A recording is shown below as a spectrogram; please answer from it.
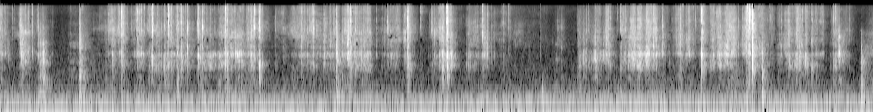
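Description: Rolls of nail transfer foil being handled and shuffled in a plastic storage box: irregular crinkling of the thin foil with many sharp little clicks of nails and foil rolls against the plastic.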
